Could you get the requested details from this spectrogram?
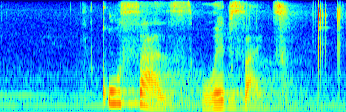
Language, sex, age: Zulu, female, 19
